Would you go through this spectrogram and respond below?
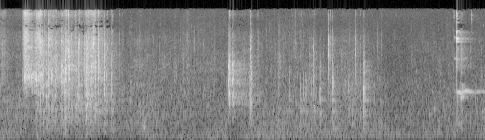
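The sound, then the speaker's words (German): Ice cubes drop into a glass of water: a loud, splashy clatter at first, then several sharp clinks and knocks as they settle, ending with one bright ringing tap. “Lasse ich nun diese Eiswürfel in ein Wasserglas fallen, wird der Pegel steigen.”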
